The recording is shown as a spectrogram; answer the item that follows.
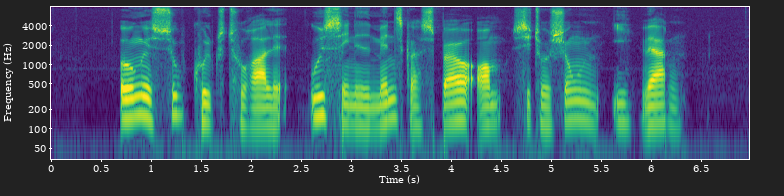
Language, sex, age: Danish, male, 25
